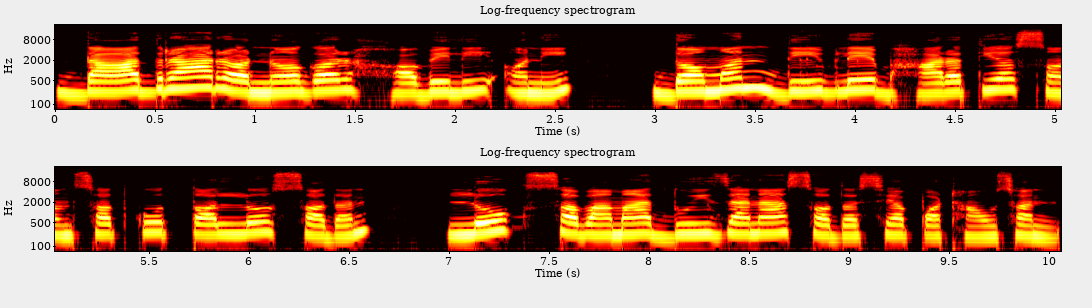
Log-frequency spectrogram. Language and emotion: Nepali, neutral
